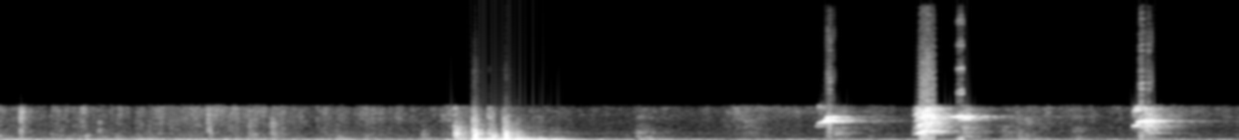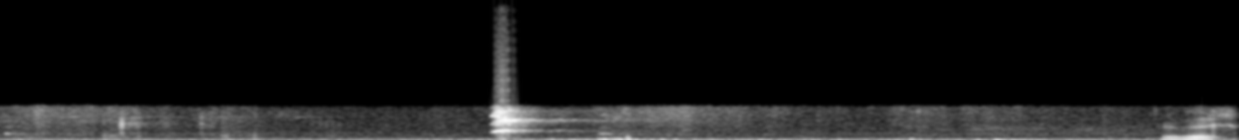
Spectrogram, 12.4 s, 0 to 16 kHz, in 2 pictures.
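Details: Pet dogs indoors in winter, recorded February 1, 2010: a few sharp yips and short barks burst out at irregular intervals, some with a whimpering edge, over a low room hum, ending in a rising whine.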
